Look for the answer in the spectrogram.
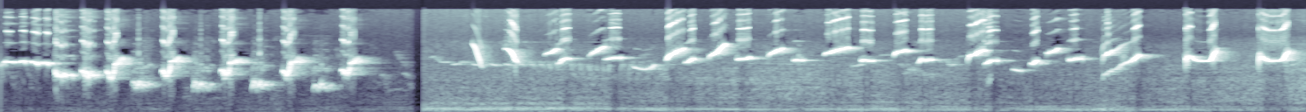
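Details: White-rumped shama song meant as a lure to stir a rival into answering, with rhythmic repeated whistled notes, a short gap, then a fast series of sharp chirped slurs over a low background hum.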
